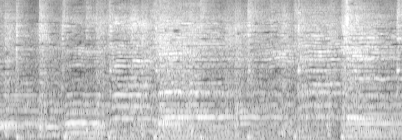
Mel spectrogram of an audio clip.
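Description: Live amplified Sudanese band music: an electronic keyboard playing with a steady beat, and a male singer.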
